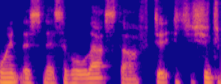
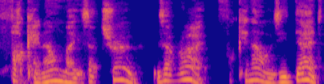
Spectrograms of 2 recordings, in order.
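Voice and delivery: put-on shocked disbelief, pitched higher; 3 semitones higher than usual. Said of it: "Noel called me straight back and was like".

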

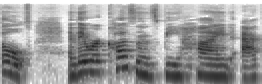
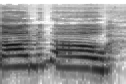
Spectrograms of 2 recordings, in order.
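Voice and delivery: loud, high-pitched, fake Jamaican accent; 10 semitones higher, 11 dB louder than usual. Describing a TV psychic spokesperson and quoting her in a Miss Cleo fake Jamaican accent. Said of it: "she had the little fake Jamaican accent".

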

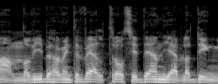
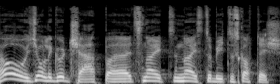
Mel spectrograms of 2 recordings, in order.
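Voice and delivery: put-on English football supporter accent; 4 semitones higher than usual. Describing an English TV presenter mimicking English supporters: imitating English football supporters. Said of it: "förställer han rösten och säger typ så här".

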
